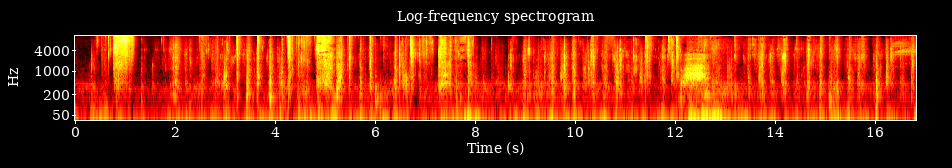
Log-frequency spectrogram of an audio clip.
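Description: Close-miked chewing of crispy fried food: a rapid run of crunches and wet mouth clicks, with a few louder crunching bites.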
